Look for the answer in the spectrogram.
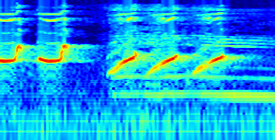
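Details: Chinese hwamei song: two level whistles that flick upward, then three ringing upslurred whistles, one roughly every half second, above a faint steady low tone.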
